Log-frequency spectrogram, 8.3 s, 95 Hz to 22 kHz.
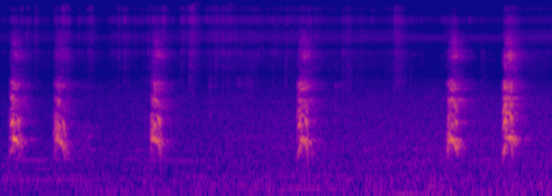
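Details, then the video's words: Single dog barks, some doubled, spaced irregularly about one to two seconds apart, recorded on 21 November 2023 at 7:06 pm; a steady low hum lies underneath. "26 Minutes of Barking Dogs"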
